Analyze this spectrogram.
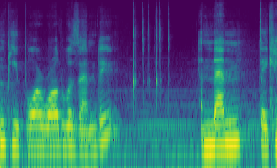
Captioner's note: keyboard keys clicking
